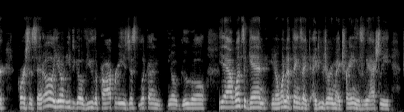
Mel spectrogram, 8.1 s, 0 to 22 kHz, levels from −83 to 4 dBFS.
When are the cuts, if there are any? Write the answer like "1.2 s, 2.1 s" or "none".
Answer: 4.2 s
